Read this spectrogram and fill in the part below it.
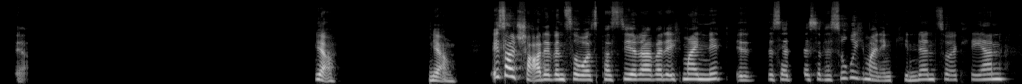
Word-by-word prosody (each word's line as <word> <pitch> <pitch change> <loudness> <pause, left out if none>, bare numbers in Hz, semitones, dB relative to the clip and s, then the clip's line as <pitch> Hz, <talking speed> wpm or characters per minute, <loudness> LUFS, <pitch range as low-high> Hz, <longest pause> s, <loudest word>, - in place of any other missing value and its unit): Ja. - - -11 2.9
Ja. - - +4 0.9
Ja. 175 -5 0 0.3
Ist 425 -5 +2
halt 380 -3 +9
schade, 220 0 +3
wenn 230 0 +4
sowas 220 -1 +1
passiert, 230 +1 0
aber 230 0 +3
ich 225 +1 -1
meine 245 -1 +4
nicht, 250 +2 -1
äh, 195 -1 -6
desha 225 0 -4 0.2
deshalb 230 0 -6
versuche 285 +9 -5
ich 275 - -9
meinen 190 -6 -3
Kindern 220 +4 -5
zu 240 0 -10
erklären 230 +2 -3
230 Hz, 130 wpm, -22 LUFS, 215-245 Hz, 2.9 s, halt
